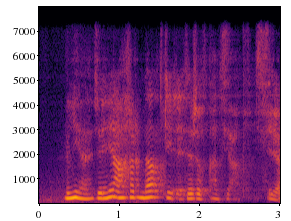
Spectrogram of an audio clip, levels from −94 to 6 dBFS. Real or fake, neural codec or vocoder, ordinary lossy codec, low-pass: fake; codec, 16 kHz in and 24 kHz out, 0.8 kbps, FocalCodec, streaming, 65536 codes; none; 7.2 kHz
